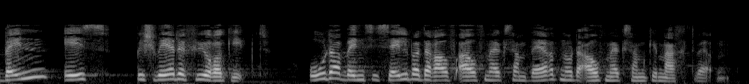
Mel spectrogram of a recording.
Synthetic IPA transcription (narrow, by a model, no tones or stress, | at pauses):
vɛnɛs | b̥əʃv̥eːɐdəfyːʁɐɡiːpt | ʔoːdɐvɛnziːz̥ɛlbɐdaʁaʊfaʊfmɛɐksaːmvɛːɐdn̩oːdɐʔaʊfmɛɐksaːmɡəmaχtv̥ḛːɐdn̩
